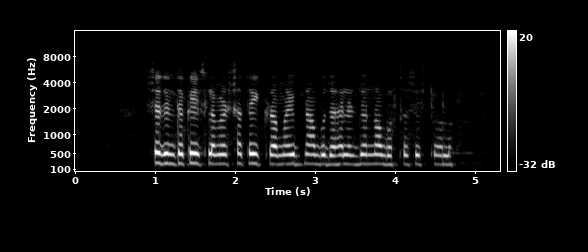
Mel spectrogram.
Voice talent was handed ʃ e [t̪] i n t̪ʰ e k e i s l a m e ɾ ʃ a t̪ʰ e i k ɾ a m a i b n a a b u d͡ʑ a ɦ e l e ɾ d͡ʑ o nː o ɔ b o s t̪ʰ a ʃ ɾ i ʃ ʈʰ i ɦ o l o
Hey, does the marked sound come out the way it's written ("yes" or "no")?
no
